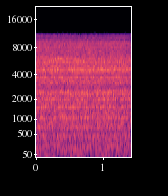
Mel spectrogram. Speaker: some people hear tinnitus like this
